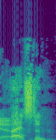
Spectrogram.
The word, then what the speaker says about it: Hiddleston: Hiddleston.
